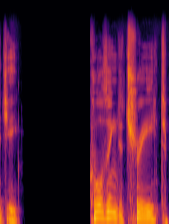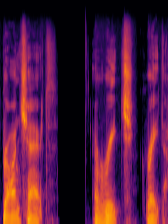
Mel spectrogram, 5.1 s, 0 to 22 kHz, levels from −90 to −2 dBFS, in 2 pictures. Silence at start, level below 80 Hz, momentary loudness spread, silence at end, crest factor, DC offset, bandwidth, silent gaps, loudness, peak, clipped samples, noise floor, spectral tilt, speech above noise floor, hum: 0 s; -42 dBFS; 14 LU; 0 s; 20 dB; under 0.1%; 16 kHz; 0.39-1.35 s, 3.44-3.82 s; -22 LUFS; -4 dBFS; under 0.1%; under -90 dBFS; -4 dB/octave; over 68 dB; none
